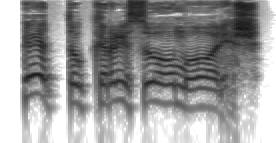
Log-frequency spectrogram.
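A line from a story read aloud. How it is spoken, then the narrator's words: Snorted. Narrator (Russian): хмыкнул Тьерри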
